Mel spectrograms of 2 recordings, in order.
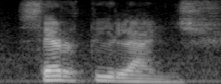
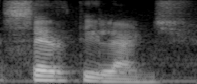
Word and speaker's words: Sertillanges: nombre el padre Search se escribe sertillanges y se pronuncia según las expresó en un libro que en su momento fue te faltó una n Ricardo es ser tilanges no ser tillajes sino ser tilanges se pronuncia certil exactamente tratemos ahora pues de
